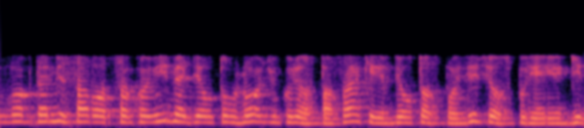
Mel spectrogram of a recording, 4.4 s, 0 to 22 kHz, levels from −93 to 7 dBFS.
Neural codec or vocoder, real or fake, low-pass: vocoder, 22.05 kHz, 80 mel bands, HiFi-GAN; fake; 3.6 kHz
